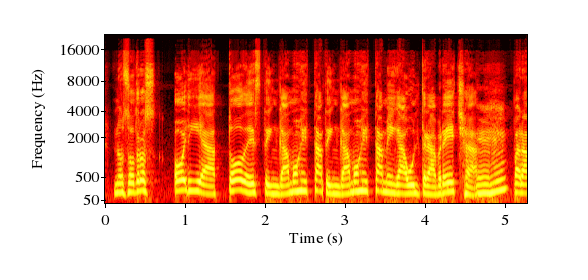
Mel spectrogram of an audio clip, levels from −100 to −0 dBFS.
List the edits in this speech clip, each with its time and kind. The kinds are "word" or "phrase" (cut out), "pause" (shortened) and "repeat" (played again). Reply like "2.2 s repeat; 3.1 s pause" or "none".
1.0 s word; 2.7 s repeat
